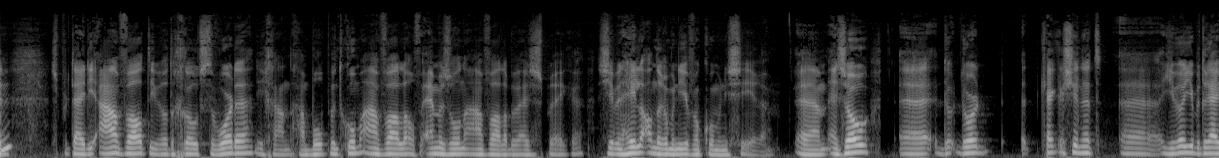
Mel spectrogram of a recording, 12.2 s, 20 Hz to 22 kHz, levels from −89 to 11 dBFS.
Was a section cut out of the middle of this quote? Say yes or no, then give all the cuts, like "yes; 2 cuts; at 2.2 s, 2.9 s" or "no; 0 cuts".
yes; 3 cuts; at 5.9 s, 7.8 s, 8.8 s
